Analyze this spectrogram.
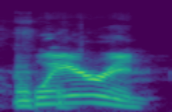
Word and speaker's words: Cuarón: I can't say it like that and sound as cool as you. It's Cuarón.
